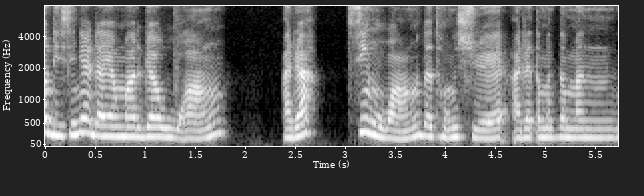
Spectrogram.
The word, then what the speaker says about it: Wang: Nah, kalau wang itu sebenarnya dia bacanya u a ng tapi ditulisnya ditulisnya ya ditulisnya W sori W A N G.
